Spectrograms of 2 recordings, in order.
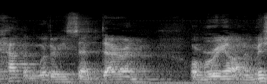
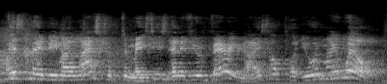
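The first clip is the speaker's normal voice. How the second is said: Dave's voice; 7 semitones higher than usual. Retold or imitated. Dave voiced in retold story.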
